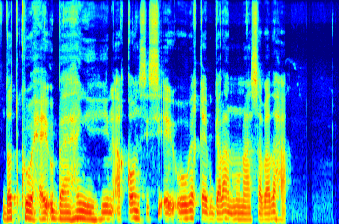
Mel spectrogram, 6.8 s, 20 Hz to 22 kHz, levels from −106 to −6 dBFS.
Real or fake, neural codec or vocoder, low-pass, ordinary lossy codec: fake; vocoder, 44.1 kHz, 128 mel bands every 512 samples, BigVGAN v2; none; none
